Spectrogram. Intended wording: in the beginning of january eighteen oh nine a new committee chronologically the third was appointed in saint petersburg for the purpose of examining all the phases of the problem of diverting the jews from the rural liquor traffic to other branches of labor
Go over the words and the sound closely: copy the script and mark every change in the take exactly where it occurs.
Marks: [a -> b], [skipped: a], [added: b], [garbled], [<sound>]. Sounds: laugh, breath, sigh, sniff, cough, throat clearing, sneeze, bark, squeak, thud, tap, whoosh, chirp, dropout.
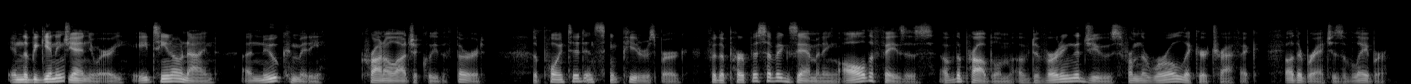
in the beginning [skipped: of] january eighteen oh nine a new committee chronologically the third [skipped: was] appointed in saint [dropout] petersburg for the purpose of examining all the phases of the problem of diverting the jews from the rural liquor traffic [skipped: to] other branches of labor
